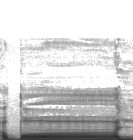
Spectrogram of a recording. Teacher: And then also we are going to give this nebar. So we are going to raise the voice a little bit and give a bit of pressure on the lam. Adallin. So you can hear the voice was kind of raised in this med.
